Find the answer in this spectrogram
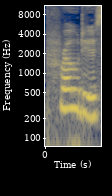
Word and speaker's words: produce: Notice that I said the word produce section. This just means where you can buy fruits and vegetables. But let's pay attention to the pronunciation of that word produce. The emphasis is at the beginning.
